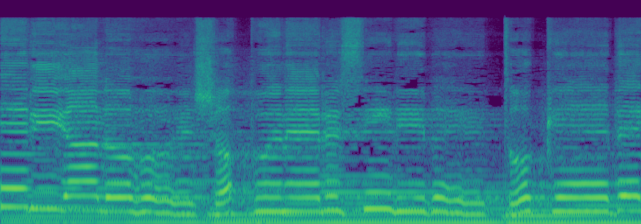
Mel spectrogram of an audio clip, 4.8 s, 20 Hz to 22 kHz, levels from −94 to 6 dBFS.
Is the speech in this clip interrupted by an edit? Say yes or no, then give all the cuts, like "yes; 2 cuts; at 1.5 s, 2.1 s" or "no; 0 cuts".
no; 0 cuts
